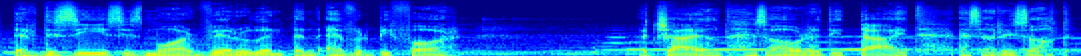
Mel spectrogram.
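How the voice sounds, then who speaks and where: A man playing a grave, stoic, guilt-ridden warrior in a fantasy video game, speaking in a measured, halting way. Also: fairly low pitch. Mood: grave, remorseful. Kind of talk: video game dramatic dialogue.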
